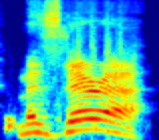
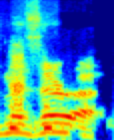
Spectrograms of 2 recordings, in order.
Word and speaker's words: Missouri: that's how people Missouri people Missouri will be like Missoura it's Missoura so tell them about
